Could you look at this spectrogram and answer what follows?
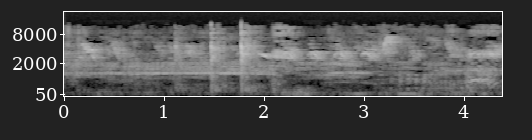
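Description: Birds chirping, with two sharp taps about a second and a half in, as of a tool knocking on bamboo slats.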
